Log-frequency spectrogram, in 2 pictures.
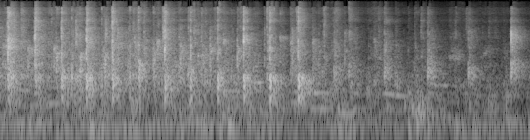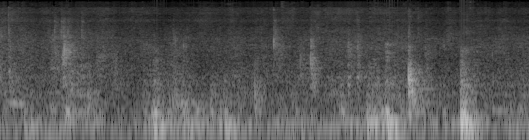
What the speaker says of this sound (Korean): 큰 박수 부탁합니다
